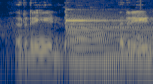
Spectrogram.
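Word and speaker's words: read: ठीक है छोटू, चलो छोटू रीड का V2 छोटू क्या होगा? देखो रेड छोटू क्या पढ़ेंगे इसको? रेड। स्पेलिंग सेम रहेगा बट पढ़ेंगे छोटू क्या? रेड।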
